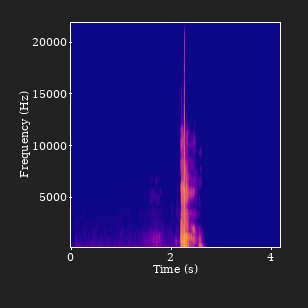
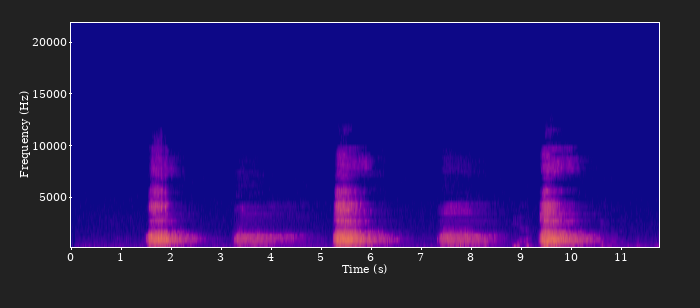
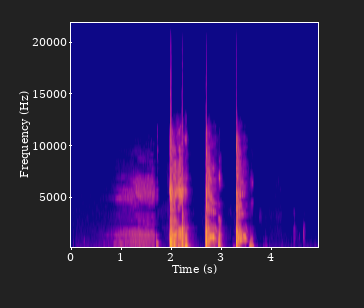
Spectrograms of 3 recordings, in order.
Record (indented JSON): {
  "cough_length": "4.2 s",
  "cough_amplitude": 32768,
  "cough_signal_mean_std_ratio": 0.15,
  "exhalation_length": "11.8 s",
  "exhalation_amplitude": 4927,
  "exhalation_signal_mean_std_ratio": 0.41,
  "three_cough_length": "4.9 s",
  "three_cough_amplitude": 32768,
  "three_cough_signal_mean_std_ratio": 0.28,
  "survey_phase": "beta (2021-08-13 to 2022-03-07)",
  "age": "18-44",
  "gender": "Male",
  "wearing_mask": "No",
  "symptom_cough_any": true,
  "symptom_runny_or_blocked_nose": true,
  "symptom_shortness_of_breath": true,
  "symptom_sore_throat": true,
  "symptom_fatigue": true,
  "symptom_fever_high_temperature": true,
  "symptom_headache": true,
  "smoker_status": "Never smoked",
  "respiratory_condition_asthma": false,
  "respiratory_condition_other": false,
  "recruitment_source": "Test and Trace",
  "submission_delay": "1 day",
  "covid_test_result": "Positive",
  "covid_test_method": "ePCR"
}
